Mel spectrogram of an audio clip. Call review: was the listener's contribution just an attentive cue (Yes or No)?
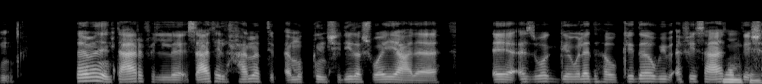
Yes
